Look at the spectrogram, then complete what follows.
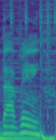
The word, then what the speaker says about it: Divine: And then we got Divine up in the building as well. Yeah, pronounced Davini.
